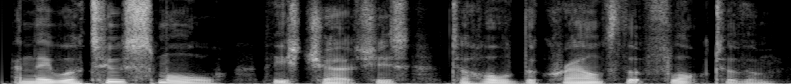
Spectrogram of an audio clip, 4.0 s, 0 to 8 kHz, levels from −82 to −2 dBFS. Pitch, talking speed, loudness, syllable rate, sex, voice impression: 95 Hz, 225 wpm, -19 LUFS, 5.5 syllables/s, male, masculine, adult-like, cool, slightly intellectual, slightly calm, kind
